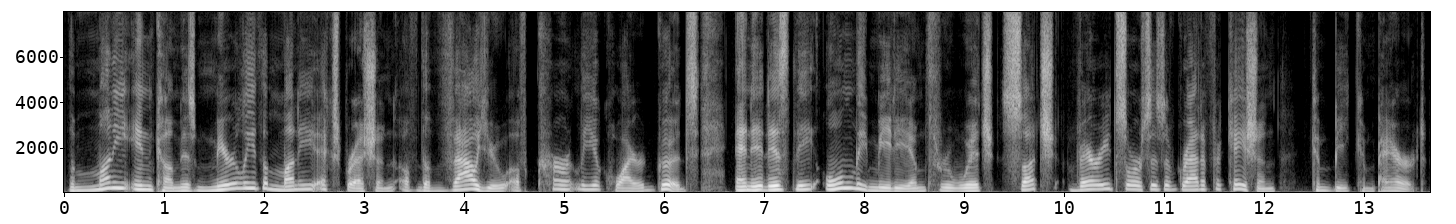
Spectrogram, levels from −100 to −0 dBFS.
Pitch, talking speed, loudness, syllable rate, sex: 155 Hz, 135 wpm, -20 LUFS, 4.4 syllables/s, male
